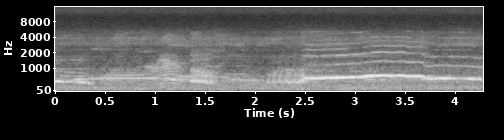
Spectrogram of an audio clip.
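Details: Female Barbary dove (Streptopelia risoria) gives soft, hollow coos, then one long, steady, slightly wavering note; used as a lure to prompt other doves into calling.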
